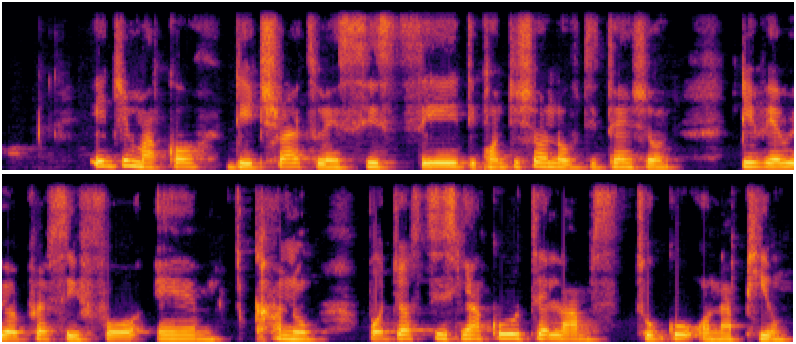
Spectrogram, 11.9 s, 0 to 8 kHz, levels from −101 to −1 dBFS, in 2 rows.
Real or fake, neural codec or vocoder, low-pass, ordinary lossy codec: real; none; 7.2 kHz; none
